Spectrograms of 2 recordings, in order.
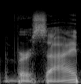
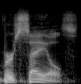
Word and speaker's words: Versailles: There are some cities in Indiana named after European cities, but they're pronounced horribly American or Indiana-in. – Like French Lick? – There's a Versailles, you know, Versailles, but in Indiana, I'm from Versailles.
